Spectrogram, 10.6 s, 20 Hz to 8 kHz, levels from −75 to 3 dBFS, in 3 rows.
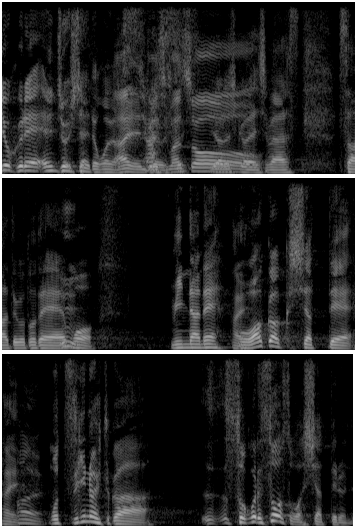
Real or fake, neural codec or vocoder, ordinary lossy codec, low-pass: real; none; none; none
